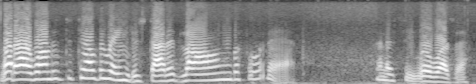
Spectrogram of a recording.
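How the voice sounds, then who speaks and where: High-pitched, fussy older lady gossip. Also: moderate pace, gravelly, a little mellow, highs cut off. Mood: fussy, rambling. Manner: rambling, fretful, scandalized. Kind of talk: 1950s radio drama acting. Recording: vintage radio drama recording.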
